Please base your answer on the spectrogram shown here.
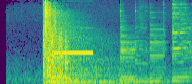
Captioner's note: hydraulic noises and beeping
